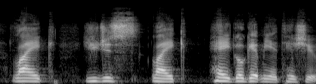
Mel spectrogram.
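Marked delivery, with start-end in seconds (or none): 2.0-3.1 mock casual, nonchalant cadence. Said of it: "that's how she said it".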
